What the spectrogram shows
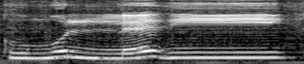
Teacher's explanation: لام کو لمبا نہیں کرنا، لام کے اوپر زبر ہے، اور لام کو پر بھی نہیں کرنا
